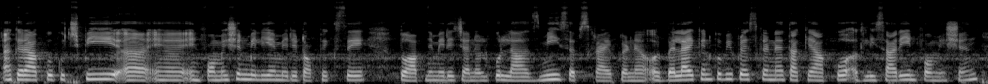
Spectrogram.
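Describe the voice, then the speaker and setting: A woman teaching a home-schooling phonics lesson, sounding out words slowly syllable by syllable and mixing Hindi-Urdu with English. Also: mid-range voice, fairly even intonation, a little hiss or hum.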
